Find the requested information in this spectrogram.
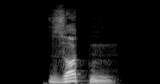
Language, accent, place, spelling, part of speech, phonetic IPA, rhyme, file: German, Germany, Berlin, sotten, verb, [ˈzɔtn̩], -ɔtn̩, De-sotten.ogg
- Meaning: first/third-person plural preterite of sieden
